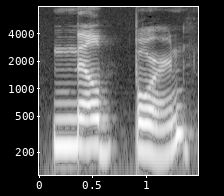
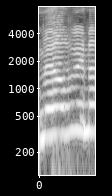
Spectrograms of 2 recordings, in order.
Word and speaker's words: Melbourne: She comes from Melbourne. I knew I was going to say it wrong. Melbourne, Australia.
